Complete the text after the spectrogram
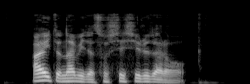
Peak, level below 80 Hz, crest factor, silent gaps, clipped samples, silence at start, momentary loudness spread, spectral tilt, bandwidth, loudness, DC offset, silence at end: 0 dBFS; -54 dBFS; 20 dB; none; under 0.1%; 0.35 s; 9 LU; -5.5 dB/octave; 11.5 kHz; -20 LUFS; under 0.1%; 0.65 s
